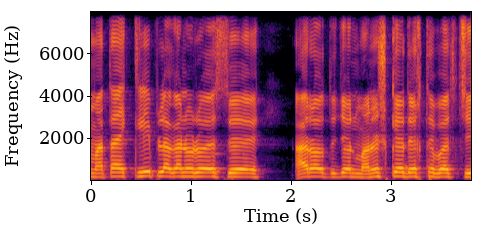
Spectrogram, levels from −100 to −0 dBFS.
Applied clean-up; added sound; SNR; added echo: neural mask model DeepFilterNet 3.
